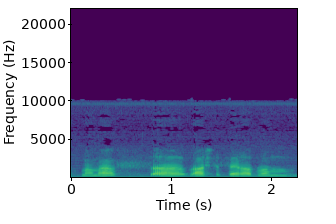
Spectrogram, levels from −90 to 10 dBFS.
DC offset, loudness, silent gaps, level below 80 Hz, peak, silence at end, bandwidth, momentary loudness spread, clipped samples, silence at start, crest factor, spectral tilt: under 0.1%; -20 LUFS; none; -44 dBFS; 0 dBFS; 0 s; 10.5 kHz; 6 LU; under 0.1%; 0 s; 20 dB; -6 dB/octave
